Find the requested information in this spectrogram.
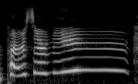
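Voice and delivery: mock rallying cry. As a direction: belt it like a rallying call. Mock cheer reading comment.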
